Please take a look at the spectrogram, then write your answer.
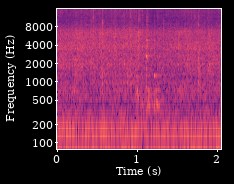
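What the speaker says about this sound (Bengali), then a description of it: "এখন আমি মশলার মধ্যে দিয়ে দেবো জল।" Water poured into a hot spice mixture in a pan while cooking pakoda gives a steady, close sizzling hiss that lasts about two seconds, with no talking.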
